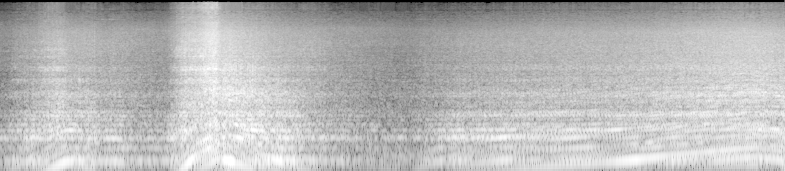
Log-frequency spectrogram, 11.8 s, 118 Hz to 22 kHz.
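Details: 1999 Chevrolet Silverado K1500 with a 5.3 L V8, phone recording by the tailpipe: a deep rumble that swells with throttle blips and settles back smoothly; a clean, leak-free exhaust.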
